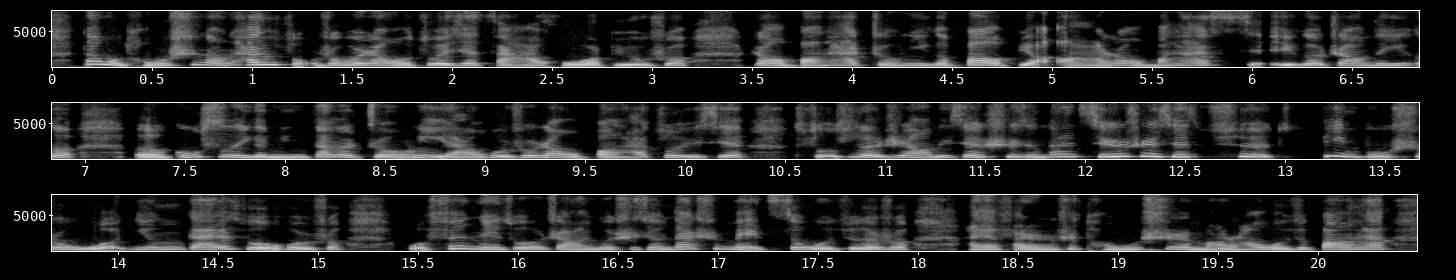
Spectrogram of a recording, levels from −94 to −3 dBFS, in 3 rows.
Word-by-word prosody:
但 430 -1 +5
我 390 - +5
同 220 +3 -1
事 325 +7 -4
呢， 305 -5 0
他 355 +2 +4
就 375 0 +9
总 215 - -6
是 260 - 0
会 285 -1 +5
让 280 -2 +1
我 205 - +2
做 240 +3 +5
一 - - +7
些 260 +1 +1
杂 225 -1 -5
活 200 -6 +3
儿， - - +3
比 205 - -8
如 195 +1 +5
说， 255 +3 -2 0.3
让 280 -2 +1
我 240 - +2
帮 245 +4 0
他 280 +2 -3
整 220 -5 -4
理 255 - -2
一 225 - -3
个 230 - +1
报 305 +5 +6
表 225 -3 0
啊， 205 +1 -5
让 275 +2 -3
我 235 - -1
帮 255 +6 -4
他 280 +2 -2
写 305 +8 -9
一 380 -2 +3
个 235 -7 +1
这 260 +4 -4
样 250 -1 -3
的 235 - -1
一 240 +1 -3
个， 250 -2 0 0.3
呃， 210 -6 +4
公 280 +6 -2
司 295 0 -5
的 270 - +2
一 230 - -1
个 230 - +3
名 205 -2 +1
单 285 +8 -2
的 280 - +2
整 215 +1 -1
理 245 -4 +1
啊， 195 0 -3
或 240 - -1
者 230 - +4
说 250 +2 +1
让 275 0 0
我 - - 0
帮 230 +4 -3
他 240 - -5
做 255 -1 -1
一 225 - +1
些 245 +2 0 0.2
琐 455 0 -4
碎 300 -7 +1
的 240 - +5
这 230 - -8
样 255 -1 -2
的 235 - -1
一 240 - -6
些 275 +3 +1
事 315 0 -2
情。 230 -3 -2
但 365 +6 0
其 365 -2 +1
实 375 - +10
这 420 -2 +7
些 345 -1 +3
却 345 -1 +1 0.2
并 435 -8 +2
不 220 -2 -1
是 265 +2 -5
我 240 -6 +1
应 285 +3 -5
该 290 +1 +1
做 310 - +2
的， - - -1
或 245 - +3
者 210 - +4
是 - - -14
说 250 - -5 0.3
我 455 - -2
分 375 -1 +2
内 255 -5 0
做 230 -2 0
的 210 - -2
这 230 - -6
样 220 0 -4
一 - - -4
个 220 - -1
事 245 - -10
情。 245 -2 -4
但 305 +4 -2
是 330 +1 -8
每 285 -2 -3
次 265 - -5
我 215 -6 +2
觉 180 - -3
得 220 +3 +4
说， 275 0 -1 0.3
哎 240 - -2
呀， 240 - 0
反 220 -2 -3
正 200 +1 -2
是 315 - -4
同 220 -5 -4
事 275 +1 -4
嘛， 200 -5 -2
然 205 - -3
后 270 +2 -1
我 215 -7 +1
就 230 - -3
帮 270 +4 -1
他 290 0 -3
250 Hz, 370 characters per minute, -26 LUFS, 225-290 Hz, 0.3 s, 实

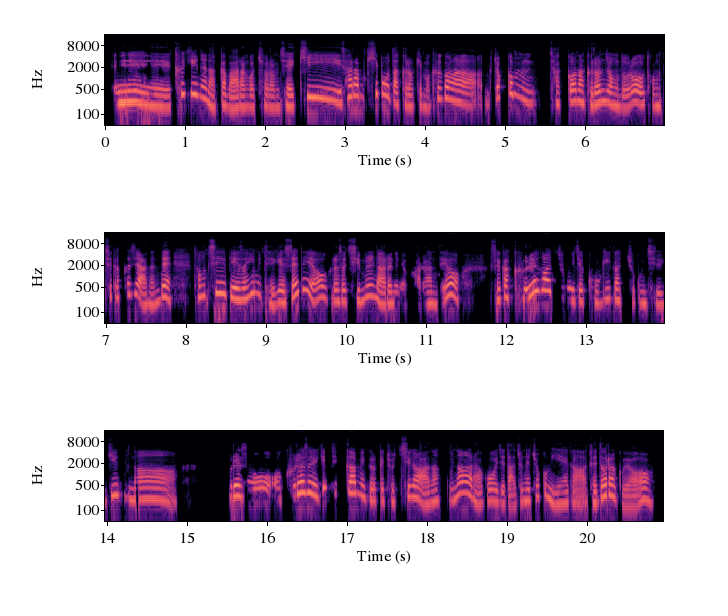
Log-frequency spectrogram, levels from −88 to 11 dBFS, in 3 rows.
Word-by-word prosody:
예. 205 -6 +3
크기는 365 -6 +1
아까 185 +1 -1
말한 160 +1 0
것처럼 165 -1 -5
제 170 0 -1
키 275 -7 +2
사람 320 +6 +3
키보다 350 - +1
그렇게 180 -1 -6
막 155 - -10
크거나 235 -8 +1 0.2
쪼끔 290 - -2 0.2
작거나 230 +3 +1
그런 205 +2 +1
정도로 200 0 +1
덩치가 205 +8 -8
크지 320 +3 -1
않은데 185 +10 +3 0.3
덩치에 290 +5 +2
비해서 235 -4 +4
힘이 340 +3 0
되게 190 +1 -1
세대요. 265 - +2
그래서 210 -2 -2
짐을 225 +7 -3
나르는 185 -1 +1
역할을 170 +3 -12
한대요. 185 - +2 0.4
제가 235 +4 0
그래 260 +7 +3
가지고 400 - +3
이제 210 -1 -1
'고기가 220 +3 -4
조끔 190 -1 -9
질기구나.' 210 +1 -3 0.6
그래서 235 -2 +3
어 205 0 -1
그래서 305 +3 +4
'이게 350 +12 +1
식감이 295 -4 +1
그렇게 190 -2 -4
좋지가 225 +6 -2
않았구나.'라고 190 - 0
이제 165 -3 -5
나중에 140 +9 -4
쪼끔 240 +1 -4
이해가 160 +1 -5
되더라고요. 200 - +1
215 Hz, 365 characters per minute, -24 LUFS, 185-270 Hz, 0.6 s, 비해서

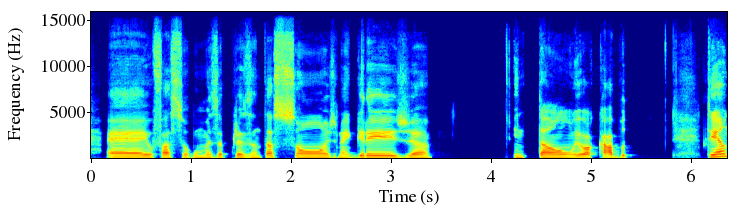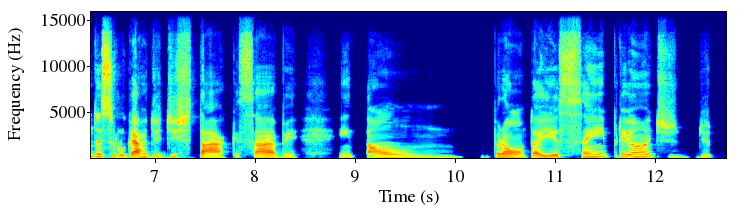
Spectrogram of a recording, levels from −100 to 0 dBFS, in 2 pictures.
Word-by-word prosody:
eh, 160 0 +2
eu 165 - -3
faço 170 +1 -2
algumas 170 -1 -8
apresentações 180 +2 -2
na 165 - -4
igreja. 180 0 +1 0.8
Então, 170 +1 +1
eu 170 - +2
acabo 175 +2 +2 0.8
tendo 260 +4 +4
esse 250 -1 +3
lugar 195 -1 +5
de 185 +1 -9
destaque, 160 - 0
sabe. 165 -2 +1 0.4
Então, 160 -1 -5 0.4
pronto, 175 -5 +1
aí 175 +6 +1
sempre 240 +5 -3
antes 240 -1 -2 0.2
de 205 +1 -13
175 Hz, 105 wpm, -24 LUFS, 165-195 Hz, 0.8 s, lugar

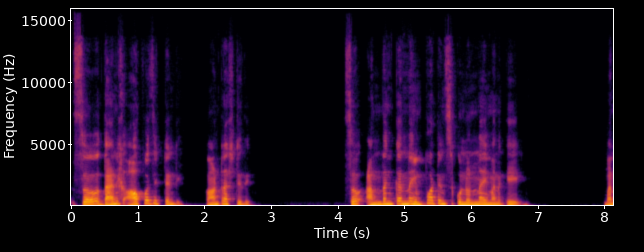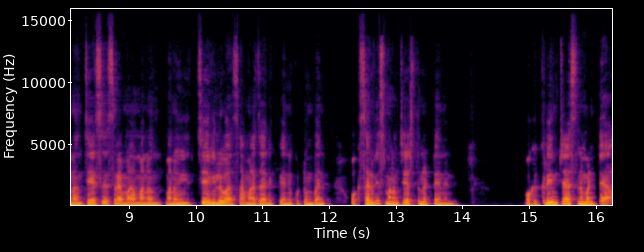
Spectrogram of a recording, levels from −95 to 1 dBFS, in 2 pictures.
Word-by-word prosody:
So, 190 - +4 0.3
దానికి 195 +7 +3 0.2
opposite 235 -2 -1
అండి 115 -5 -4 0.4
contrast 190 +4 0
ఇది. 100 -2 -7 1.5
సో, 195 - +2 0.3
అందం 180 +9 +4
కన్నా 220 0 +4
ఇంపార్టెన్స్ 225 +5 -1
కొన్ని 170 -2 +3
ఉన్నాయి 175 +2 +2
మనకి. 130 0 -2 1.4
మనం 150 +2 +2
చేసే 170 +3 -1
శ్రమ 145 -3 0 0.2
మనం, 140 0 +1 0.2
మనం 140 +1 +2 0.2
ఇచ్చే 130 +7 -2
విలువ 145 +1 +4 0.2
సమాజానికి 140 +1 -1
కానీ, 140 0 +1
కుటుంబానికి 135 0 -1 0.4
ఒక 135 - -7
సర్విస్ 190 +8 0
మనం 175 -3 +1
చేస్తున్నట్టేనండి. 160 - -2 1.1
ఒక 145 +2 -3
క్రీమ్ 180 +5 +5
చేస్తున్నామంటే, 195 0 +1
160 Hz, 110 wpm, -23 LUFS, 140-190 Hz, 1.5 s, క్రీమ్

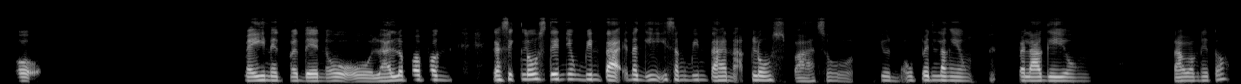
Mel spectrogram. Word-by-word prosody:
Oo. - - -1 2.0
Mainit 185 0 +3
pa 175 - 0
din, 165 -1 +3
oo, 160 -3 0
lalo 165 +6 +2
pa 220 -2 +3
pag 215 0 +1 0.5
kasi 210 +3 +1
close 235 +1 +3
din 240 0 +5
yung 230 -2 -3
binta 220 -3 +5
nag-iisang 215 -1 -3
bintana 190 -3 -2 0.2
close 195 -1 0
pa 150 +1 -10
so, 165 -6 -15 0.2
yun 185 -3 -7
open 195 +2 -2
lang 190 -1 +1
yung 175 -2 -6 0.5
palagi 175 -1 +3
yung 160 -2 -9 0.8
tawag 175 +2 -3
nito, 210 +7 -7
185 Hz, 125 wpm, -22 LUFS, 175-210 Hz, 2.0 s, din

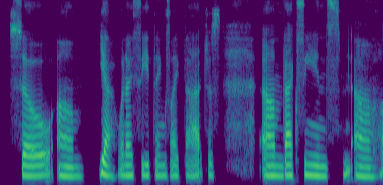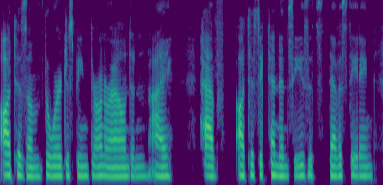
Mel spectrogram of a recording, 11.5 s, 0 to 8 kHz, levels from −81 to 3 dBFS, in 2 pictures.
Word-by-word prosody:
So, 160 0 +3
um 150 -2 +1 0.2
yeah, 175 -7 +5
when 165 - -1
I 165 - +3
see 170 0 -3
things 165 0 -5
like 80 0 -3
that, - - -2
just, - - -8 0.6
um, 160 -1 +4
vaccines, 165 -2 +2
m - - -3
uh, 150 -3 0
autism, 155 -3 +2
the 165 - -1
word 155 0 +1
just 160 - -4
being 155 -2 -1
thrown 155 -1 0
around, 150 0 +2
and 155 +1 -6
I 155 -2 +1 0.4
have 155 -2 +3 0.3
autistic 165 0 0
tendencies, 160 -1 -1
it's - - -7
devastating. 155 0 -2
155 Hz, 145 wpm, -24 LUFS, 155-165 Hz, 0.6 s, yeah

